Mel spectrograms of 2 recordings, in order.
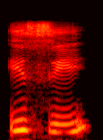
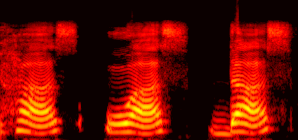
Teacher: The sound is a sonorous sound. The voice is voiced. Place of articulation alveolar.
